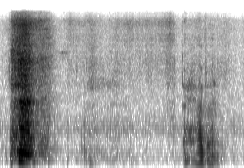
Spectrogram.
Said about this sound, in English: Excuse my sneezing.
